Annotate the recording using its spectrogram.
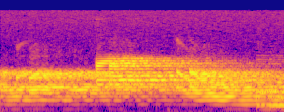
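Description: Mutable Instruments Plaits synthesizer voice sounding a sustained, buzzy tone with many harmonics. The note changes about two-thirds of a second in and again near the end as the knobs are turned.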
